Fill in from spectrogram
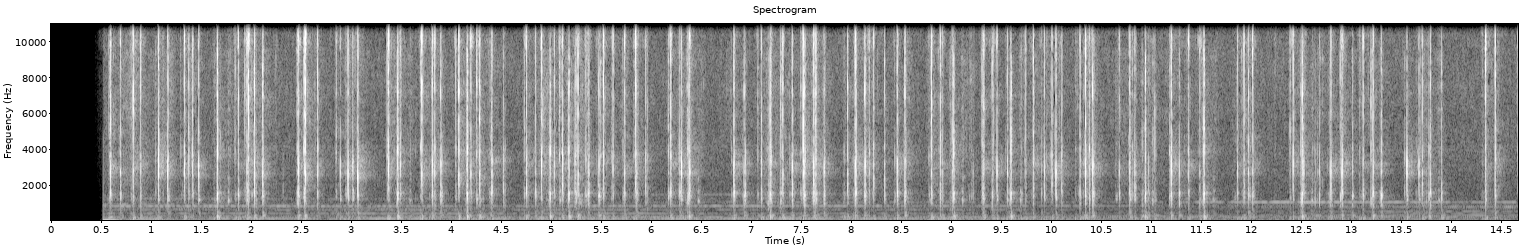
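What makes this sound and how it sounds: Both hands type fast on a compact 65% Bakeneko65 mechanical keyboard with Durock lavender switches, a pink case, pink and white plastic keycaps and a lit backlight, resting on a wooden desk. A steady stream of short, bright, clacky key taps plays over a faint steady low hum, with each tap dying out almost at once.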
